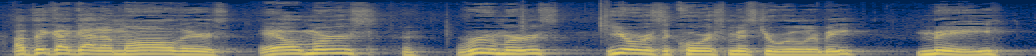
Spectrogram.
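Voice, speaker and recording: An actor playing a fussy, folksy old hotel keeper in old-time radio comedy, given to exasperation. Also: male voice, high-pitched, moderate pace, dark tone. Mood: folksy, chatty. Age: older. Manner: exasperated, folksy drawl grammar.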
